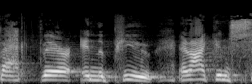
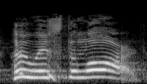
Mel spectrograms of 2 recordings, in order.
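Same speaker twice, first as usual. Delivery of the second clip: scoffing, sarcastic, pitched-up voice; 8 semitones higher than usual. Reading Pharaoh's line from Exodus aloud: imitating a sarcastic question. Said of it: "I think he said that kind of sarcastically".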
